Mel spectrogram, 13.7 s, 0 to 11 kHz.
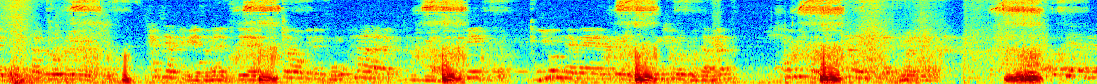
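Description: Rhythmic snorting snores with squeaky whistling sounds, about 25 a minute, from a sleeping puppy; snoring.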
